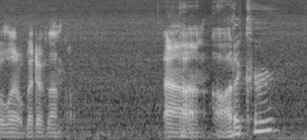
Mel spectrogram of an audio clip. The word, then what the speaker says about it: Autechre: bit of them uh audiker is it audiker it's archer i'm pretty sure i'm a fake fan i'm pretty sure it's on it's pronounced archer but i don't know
